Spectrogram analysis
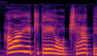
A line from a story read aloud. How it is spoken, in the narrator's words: inquired the rat cheerfully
